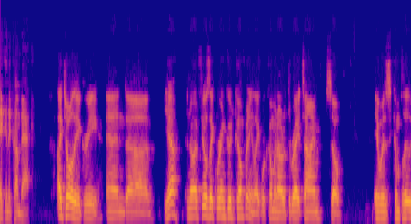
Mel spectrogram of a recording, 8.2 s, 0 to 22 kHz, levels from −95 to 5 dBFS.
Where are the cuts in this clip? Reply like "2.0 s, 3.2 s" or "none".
none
